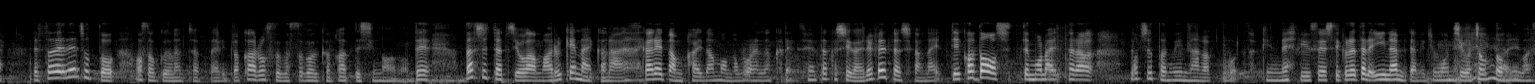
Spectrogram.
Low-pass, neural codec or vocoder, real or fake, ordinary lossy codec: 7.2 kHz; codec, 16 kHz, 0.8 kbps, ZipCodec; fake; none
